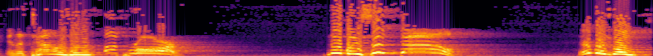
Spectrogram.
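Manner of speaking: very high, excited shout from the pulpit; shouted preaching. Real, not acted. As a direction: shout the uproar out to the congregation. Preaches at full force.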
